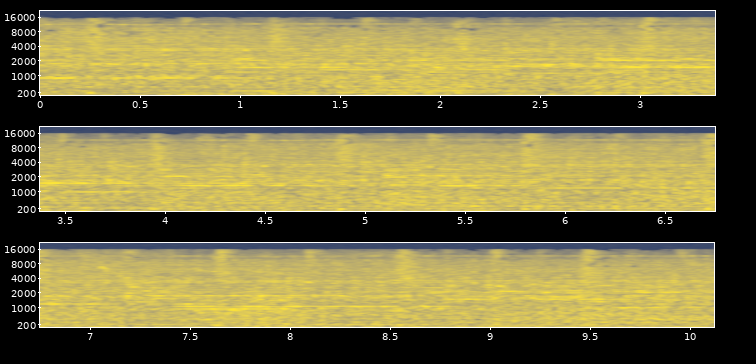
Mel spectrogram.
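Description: A heavy engine rumbles steadily.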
